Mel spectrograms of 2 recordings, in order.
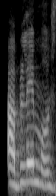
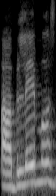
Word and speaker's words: hablemos: the pointer on here remember the h is not pronounced in spanish so hablemos del tiempo el tiempo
